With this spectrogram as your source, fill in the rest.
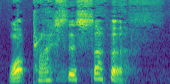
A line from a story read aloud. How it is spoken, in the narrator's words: Denry exclaimed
